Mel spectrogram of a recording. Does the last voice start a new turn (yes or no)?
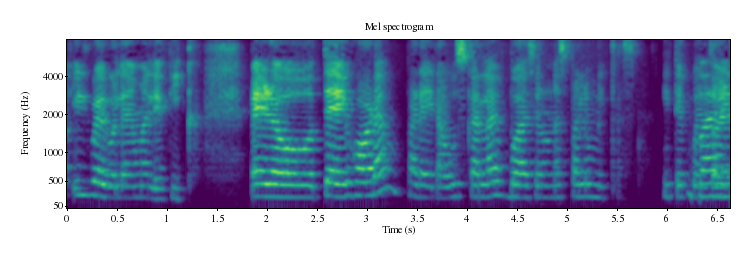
yes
